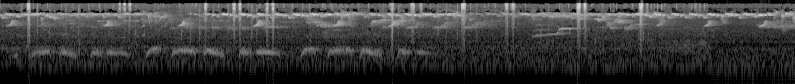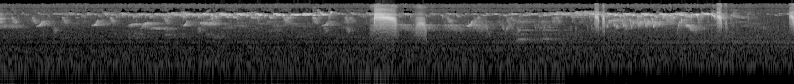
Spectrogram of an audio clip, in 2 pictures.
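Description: Many small birds chirping in short, sharp notes throughout, with a series of lower calls in the first eight seconds and one brief louder call a little past the middle.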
